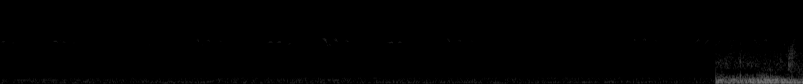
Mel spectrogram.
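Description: Faint bird chirps, short calls repeated over and over. About seven seconds in, a much louder outdoor noise with a low hum starts suddenly.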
